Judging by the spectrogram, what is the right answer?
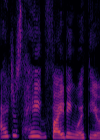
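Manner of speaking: tearful, crying voice, on the verge of tears. Retelling what she says to her dad during arguments: retelling own tearful words. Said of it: "I'll start crying and I'll be like".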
